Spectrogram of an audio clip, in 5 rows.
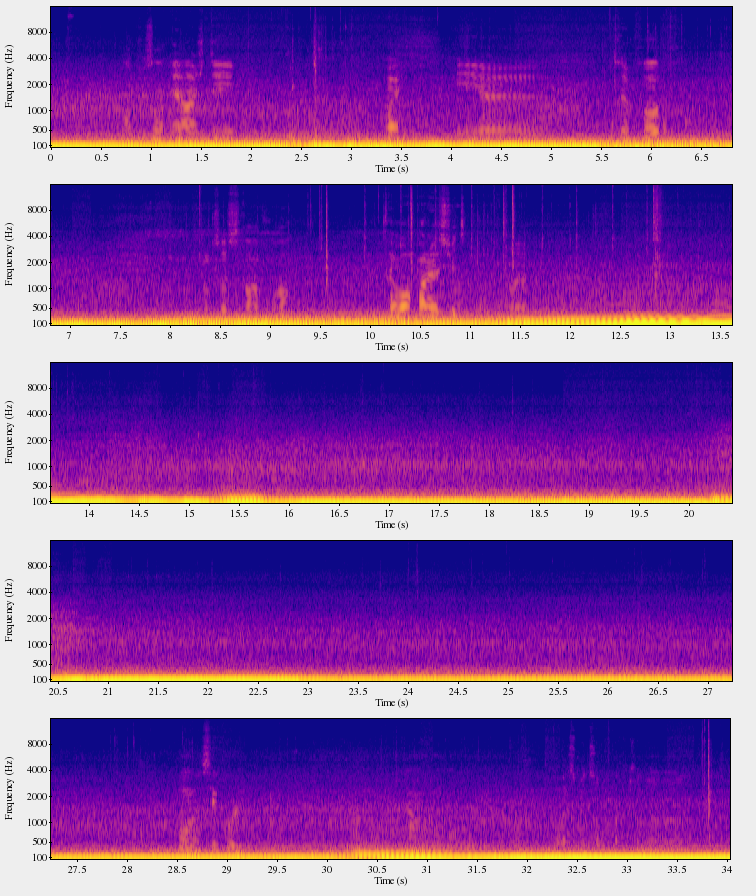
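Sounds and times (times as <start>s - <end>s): car engine accelerating: 0.0s - 34.0s.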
